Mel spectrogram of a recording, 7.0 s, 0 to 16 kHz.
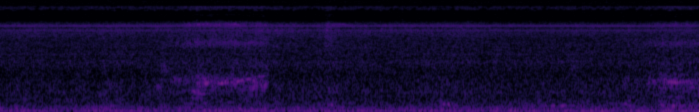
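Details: Bangul-i, an 11-year-old sleeping Miniature Pinscher, snores softly indoors: two faint whistling, nasal breaths a few seconds apart over a low steady rumble of room noise.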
